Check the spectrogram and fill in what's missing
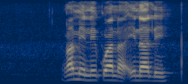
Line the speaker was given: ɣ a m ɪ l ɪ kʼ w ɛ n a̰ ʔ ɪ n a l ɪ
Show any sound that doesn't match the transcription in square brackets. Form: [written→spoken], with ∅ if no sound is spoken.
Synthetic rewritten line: ɣ a m ɪ l ɪ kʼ w [ɛ→a] n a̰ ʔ ɪ n a l ɪ

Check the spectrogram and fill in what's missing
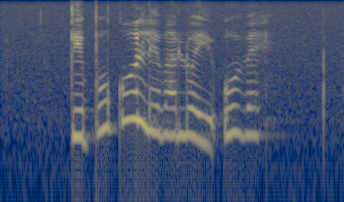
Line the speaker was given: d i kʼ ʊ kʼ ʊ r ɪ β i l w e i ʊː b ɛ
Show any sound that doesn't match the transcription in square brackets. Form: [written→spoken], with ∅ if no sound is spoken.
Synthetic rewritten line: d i [kʼ→pʼ] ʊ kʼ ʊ [r→l] ɪ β [i→a] l w e i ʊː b ɛ

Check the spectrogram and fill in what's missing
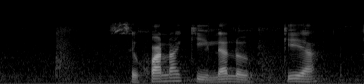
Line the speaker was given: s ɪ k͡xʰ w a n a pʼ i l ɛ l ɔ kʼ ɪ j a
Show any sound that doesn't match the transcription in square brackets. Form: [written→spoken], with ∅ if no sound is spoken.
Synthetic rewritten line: s ɪ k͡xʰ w a n a [pʼ→kʼ] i l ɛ l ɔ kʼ ɪ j a

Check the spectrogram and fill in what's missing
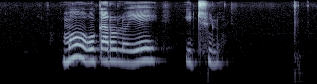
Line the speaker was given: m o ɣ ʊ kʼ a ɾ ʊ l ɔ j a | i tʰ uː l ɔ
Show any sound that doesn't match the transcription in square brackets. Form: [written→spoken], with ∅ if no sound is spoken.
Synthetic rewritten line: m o ɣ ʊ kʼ a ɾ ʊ l ɔ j [a→e] | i tʰ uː l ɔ

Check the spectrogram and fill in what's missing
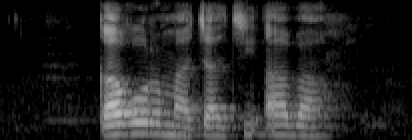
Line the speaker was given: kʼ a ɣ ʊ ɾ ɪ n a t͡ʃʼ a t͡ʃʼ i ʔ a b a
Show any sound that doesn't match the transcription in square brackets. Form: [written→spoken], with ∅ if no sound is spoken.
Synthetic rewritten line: kʼ a ɣ ʊ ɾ ɪ [n→m] a t͡ʃʼ a t͡ʃʼ i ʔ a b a

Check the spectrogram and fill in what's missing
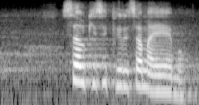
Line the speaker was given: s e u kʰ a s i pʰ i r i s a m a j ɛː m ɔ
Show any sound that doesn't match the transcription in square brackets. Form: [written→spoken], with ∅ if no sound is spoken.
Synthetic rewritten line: s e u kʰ [a→i] s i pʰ i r i s a m a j ɛː m ɔ

